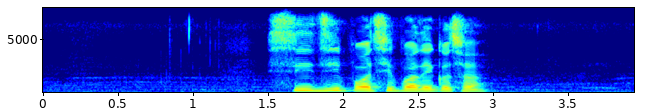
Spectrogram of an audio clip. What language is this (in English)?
Nepali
